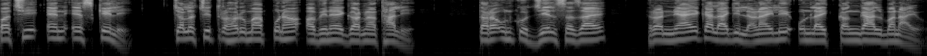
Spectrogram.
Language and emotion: Nepali, neutral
